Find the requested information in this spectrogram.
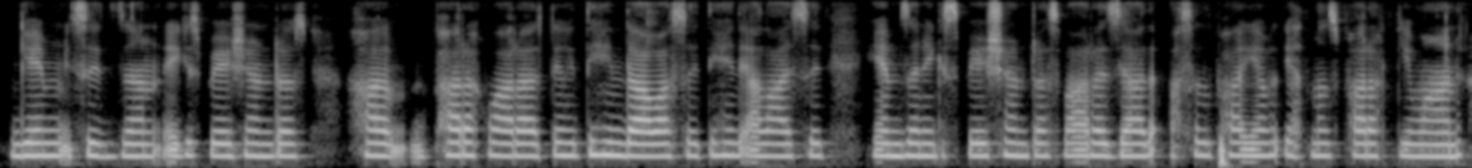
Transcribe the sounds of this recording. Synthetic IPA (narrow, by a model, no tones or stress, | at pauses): ɡemsɨt̪zɐnʔḛkispeːʃɐɳʈɐs | hɐpʰɐɾɐkʰʋaːɾaːst̪t̪iɦĩnd̪aːʋaːsɨt̪iɦĩnd̪ɐ̰laːd͡ʒsɨt̪ʲjemzɐneki̥speːʃɐɳʈɐsʋaːɾaːzjaːd̪aɐsɐlpʰɐjɐit̪mɐnzpʰɐɾɐkɡiʋaːn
